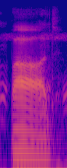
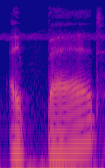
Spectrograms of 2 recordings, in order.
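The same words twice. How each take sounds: First: Said in the usual way. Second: Barred asked with a soft rising tune; trying out barred, unsure and quiet; questioning try. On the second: Real, not acted. Viewer unsure of the owl's name, asking barred softly.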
